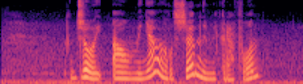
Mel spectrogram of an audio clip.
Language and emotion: Russian, positive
